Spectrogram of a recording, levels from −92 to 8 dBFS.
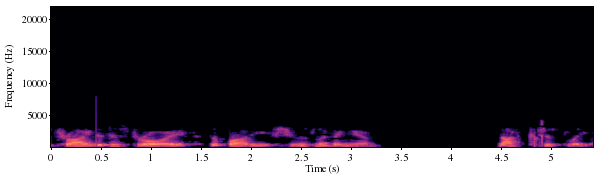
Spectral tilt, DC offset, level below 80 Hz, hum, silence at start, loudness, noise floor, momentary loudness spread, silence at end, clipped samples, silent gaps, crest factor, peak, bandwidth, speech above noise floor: -4.5 dB/octave; under 0.1%; -82 dBFS; none; 0.05 s; -27 LUFS; under -90 dBFS; 13 LU; 0 s; under 0.1%; 3.34-4.45 s; 18 dB; -8 dBFS; 4.3 kHz; over 64 dB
